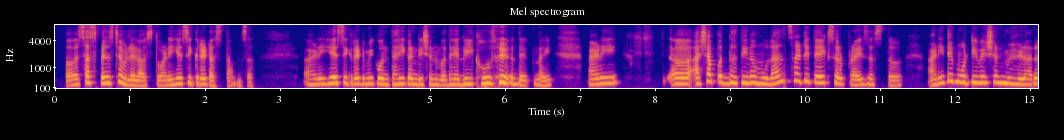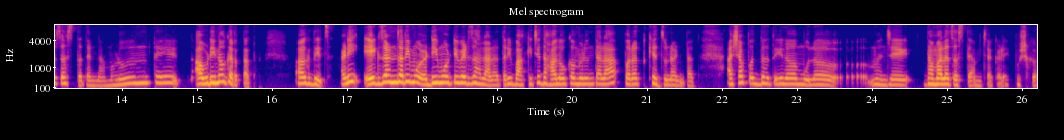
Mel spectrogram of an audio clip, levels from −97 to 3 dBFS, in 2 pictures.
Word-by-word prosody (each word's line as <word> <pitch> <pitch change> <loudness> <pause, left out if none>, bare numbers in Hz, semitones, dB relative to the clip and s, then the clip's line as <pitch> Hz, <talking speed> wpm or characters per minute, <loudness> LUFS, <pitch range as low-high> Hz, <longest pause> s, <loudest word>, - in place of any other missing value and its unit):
अ, 185 +3 -1
suspense 255 -1 +4
ठेवलेला 190 - +1
असतो 170 +1 -5
आणि 180 +1 -3
हे 230 +2 +2
सिक्रेट 220 -5 +1
असतं 160 -1 -10
आमचं. - - -12 0.8
आणि 210 +1 -3
हे 245 0 +6
सिक्रेट 230 -3 0
मी 230 - -1
कोणत्याही 220 0 +1
कंडिशनमध्ये 205 -2 -2
लीक 220 0 -1
होऊ 240 - +6 0.4
देत 180 -2 -3
नाही. 175 -2 -5 0.5
आणि 235 +4 -1 0.7
अ, 225 - +1 0.3
अशा 245 +7 +2
पद्धतीने 260 0 +1
मुलांसाठी 315 +9 -1
ते 265 - +6
एक 260 0 -2
सरप्राईज 210 -5 -2
असतं 175 -4 -8 0.4
आणि 230 +5 -1
ते 325 - +1
मोटिव्हेशन 270 -1 0
मिळणारच 225 0 -1
असतं 240 -7 -3
त्यांना 170 -2 -10
म्हणून 225 +9 -2
ते 265 0 -2 0.3
आवडीनं 255 +6 +5
करतात. - - -1 0.7
अगदीच, 230 -3 0 0.2
आणि 275 +9 +3
1 230 +2 +7
जण 285 +1 +7
जरी 290 +1 +7
मो 280 -4 +5
डिमोटिव्हेट 265 -1 +4
झाला 230 -7 -1
ना 185 - -8
तरी 225 +4 -2
बाकीची 200 +5 -4
10 215 -4 -1
लोकं 220 +1 -1
मिळून 220 0 -1
त्याला 220 +3 -1 0.2
परत 220 0 -2
खेचून 195 -6 -3
आणतात. 165 -3 -10 0.5
अशा 215 +6 +1
पद्धतीनं 225 -1 -2
मुलं 200 0 -4 0.2
अ, - - -15
म्हणजे 195 -2 -5 0.3
धमालच 220 -1 +3
असते 185 -2 -7
आमच्याकडे 170 0 -14
पुष्कळ. 190 -4 -10
225 Hz, 150 wpm, -20 LUFS, 200-255 Hz, 0.8 s, 1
